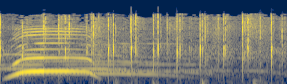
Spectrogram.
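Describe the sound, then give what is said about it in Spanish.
An audience applauds with a burst of quick, scattered claps, opening with a loud rising whoop or cheer that fades as the clapping carries on steadily. “Me uno al aplauso, eso, es para mí también.”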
